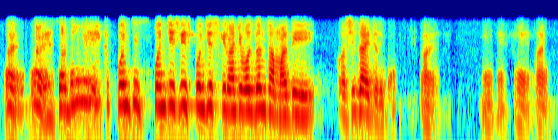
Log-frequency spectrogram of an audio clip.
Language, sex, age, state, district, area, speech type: Goan Konkani, male, 60+, Goa, Canacona, rural, conversation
